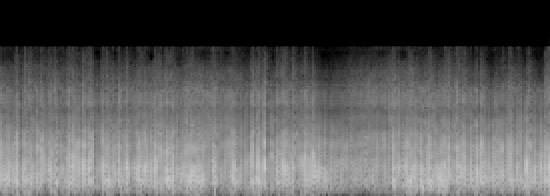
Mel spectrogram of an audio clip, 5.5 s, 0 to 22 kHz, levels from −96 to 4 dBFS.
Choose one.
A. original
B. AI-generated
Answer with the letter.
B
